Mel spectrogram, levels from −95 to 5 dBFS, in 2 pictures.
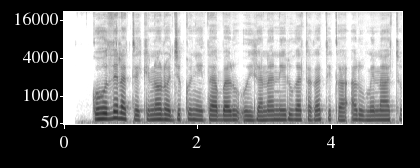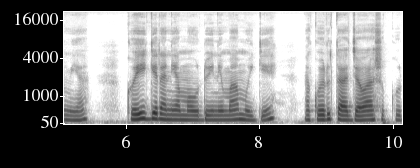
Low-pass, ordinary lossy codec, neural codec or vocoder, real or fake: none; none; none; real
